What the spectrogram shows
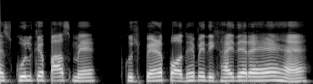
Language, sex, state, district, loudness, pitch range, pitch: Hindi, male, Jharkhand, Garhwa, -12 LUFS, 165-180 Hz, 175 Hz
